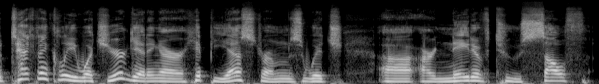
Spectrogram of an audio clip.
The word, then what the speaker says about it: Hippeastrum: and you can test me on this, Stacy, Hippeastrum. Excellent work. Thank you. I've got it phonetically spelled out here, but Hippeastrum.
